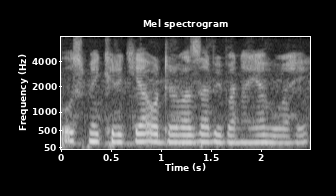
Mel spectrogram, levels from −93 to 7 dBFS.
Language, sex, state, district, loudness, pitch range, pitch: Hindi, female, Arunachal Pradesh, Longding, -15 LUFS, 190-210 Hz, 200 Hz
